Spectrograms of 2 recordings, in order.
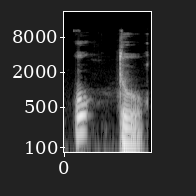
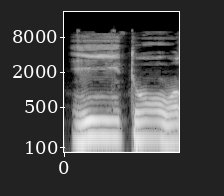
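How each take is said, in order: First: The word begins with a u vowel. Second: The word begins with an i vowel. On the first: The speaker calls it wrong. "Dibacanya bukan u'tu" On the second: The speaker calls it right. "tapi dibacanya itu saffa"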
